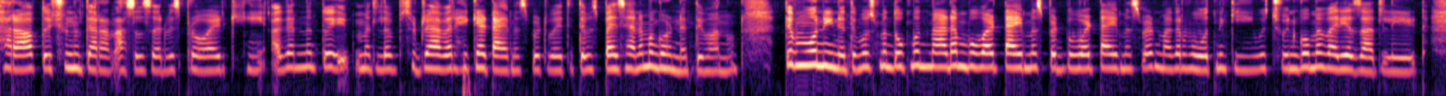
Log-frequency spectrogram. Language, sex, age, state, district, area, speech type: Kashmiri, female, 18-30, Jammu and Kashmir, Shopian, rural, spontaneous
